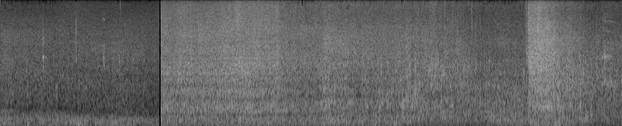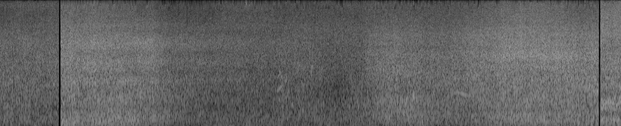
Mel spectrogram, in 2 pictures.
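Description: Sea waves wash onto an empty beach at Punta Cana, a loud, continuous roar of surf that swells and eases in long surges, mixed with wind buffeting the microphone.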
